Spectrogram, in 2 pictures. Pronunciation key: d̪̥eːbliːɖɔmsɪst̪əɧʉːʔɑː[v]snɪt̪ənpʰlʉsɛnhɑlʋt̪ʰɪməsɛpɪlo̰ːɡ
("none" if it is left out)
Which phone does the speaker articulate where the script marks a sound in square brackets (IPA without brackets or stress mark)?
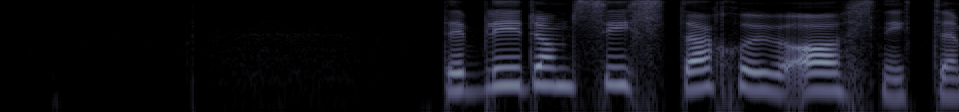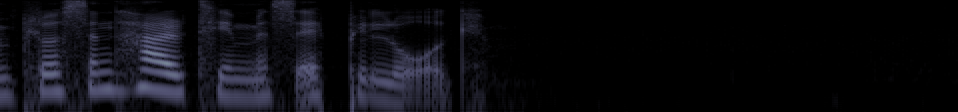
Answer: ʋ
